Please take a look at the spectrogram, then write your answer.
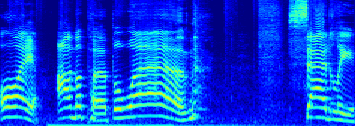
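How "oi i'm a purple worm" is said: very slow, loud, drawn-out put-on Australian accent. Retelling a running gag about a purple worm spirit, in an Australian accent. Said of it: "he had an Australian accent".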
